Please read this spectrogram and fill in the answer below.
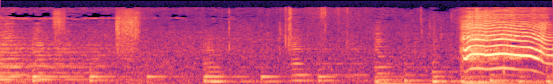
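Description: A woman yelling a long, high-pitched "ah!" as loud as she can, starting about three and a half seconds in, wavering and dropping in pitch as it ends: a defensive shout at an approaching attacker in a self-defence drill. It sounds over background music with a steady beat.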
